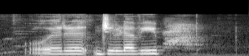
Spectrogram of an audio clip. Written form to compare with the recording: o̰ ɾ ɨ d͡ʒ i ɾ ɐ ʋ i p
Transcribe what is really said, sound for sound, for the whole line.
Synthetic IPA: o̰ ɾ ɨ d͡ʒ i ɽ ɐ ʋ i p

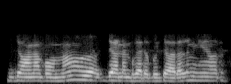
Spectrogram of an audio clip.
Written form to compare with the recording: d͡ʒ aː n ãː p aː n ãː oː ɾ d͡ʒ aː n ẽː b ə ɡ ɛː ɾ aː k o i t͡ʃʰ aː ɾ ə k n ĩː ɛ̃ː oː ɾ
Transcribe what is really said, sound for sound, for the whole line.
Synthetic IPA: d͡ʒ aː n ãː p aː n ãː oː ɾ d͡ʒ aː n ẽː b ə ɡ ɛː ɾ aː k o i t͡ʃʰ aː ɾ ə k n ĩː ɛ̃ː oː ɾ

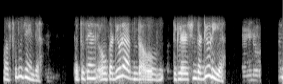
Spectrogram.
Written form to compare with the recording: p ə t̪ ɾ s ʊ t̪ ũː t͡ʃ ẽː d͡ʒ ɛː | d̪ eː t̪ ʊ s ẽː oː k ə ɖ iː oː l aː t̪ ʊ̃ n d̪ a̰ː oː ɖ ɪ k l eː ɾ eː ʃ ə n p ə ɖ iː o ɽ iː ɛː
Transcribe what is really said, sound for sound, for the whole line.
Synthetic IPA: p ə ɾ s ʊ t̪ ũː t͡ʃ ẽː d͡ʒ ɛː | t̪ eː t̪ ʊ s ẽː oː k ə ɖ iː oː ɽ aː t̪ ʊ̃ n d̪ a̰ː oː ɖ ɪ k l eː ɾ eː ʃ ə n k ə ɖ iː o ɽ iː ɛː

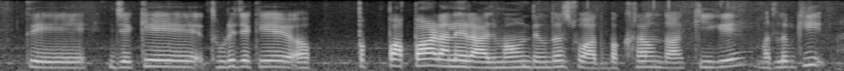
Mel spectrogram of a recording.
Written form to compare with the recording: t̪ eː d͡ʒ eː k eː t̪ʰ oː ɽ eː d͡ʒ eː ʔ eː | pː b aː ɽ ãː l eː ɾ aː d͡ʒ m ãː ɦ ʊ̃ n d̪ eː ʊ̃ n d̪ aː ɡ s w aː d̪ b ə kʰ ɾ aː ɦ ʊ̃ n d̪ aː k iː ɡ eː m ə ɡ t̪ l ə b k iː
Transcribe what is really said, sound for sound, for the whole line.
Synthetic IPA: t̪ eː d͡ʒ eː k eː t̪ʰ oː ɽ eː d͡ʒ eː k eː | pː p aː ɽ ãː l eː ɾ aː d͡ʒ m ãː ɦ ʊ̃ n d̪ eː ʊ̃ n d̪ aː s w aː d̪ b ə kʰ ɾ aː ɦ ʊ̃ n d̪ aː k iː ɡ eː m ə t̪ l ə b k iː

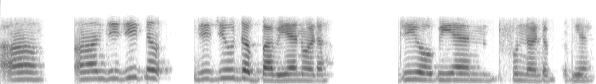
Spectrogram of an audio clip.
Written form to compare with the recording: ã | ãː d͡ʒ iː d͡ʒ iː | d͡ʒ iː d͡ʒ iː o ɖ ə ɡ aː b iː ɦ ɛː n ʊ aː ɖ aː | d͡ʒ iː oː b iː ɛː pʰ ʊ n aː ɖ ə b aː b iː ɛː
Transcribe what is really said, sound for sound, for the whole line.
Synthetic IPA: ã | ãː d͡ʒ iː d͡ʒ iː | d͡ʒ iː d͡ʒ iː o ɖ ə b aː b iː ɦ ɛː n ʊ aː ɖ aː | d͡ʒ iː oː b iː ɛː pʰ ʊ n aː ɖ ə b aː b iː ɛː

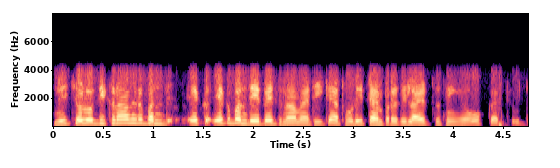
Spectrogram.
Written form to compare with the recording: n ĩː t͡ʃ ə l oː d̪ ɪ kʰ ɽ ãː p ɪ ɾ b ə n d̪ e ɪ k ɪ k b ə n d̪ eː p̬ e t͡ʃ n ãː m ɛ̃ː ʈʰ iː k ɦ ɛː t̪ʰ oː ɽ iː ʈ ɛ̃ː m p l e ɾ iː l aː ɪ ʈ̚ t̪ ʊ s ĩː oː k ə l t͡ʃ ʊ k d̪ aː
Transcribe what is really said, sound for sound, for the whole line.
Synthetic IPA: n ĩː t͡ʃ ə l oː d̪ ɪ kʰ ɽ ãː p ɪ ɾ b ə n d̪ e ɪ k ɪ k b ə n d̪ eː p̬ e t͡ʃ n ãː m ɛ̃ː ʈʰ iː k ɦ ɛː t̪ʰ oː ɽ iː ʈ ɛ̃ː m p ɾ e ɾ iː l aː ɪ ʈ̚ t̪ ʊ s ĩː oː k ə ɾ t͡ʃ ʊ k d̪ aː

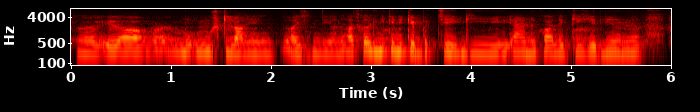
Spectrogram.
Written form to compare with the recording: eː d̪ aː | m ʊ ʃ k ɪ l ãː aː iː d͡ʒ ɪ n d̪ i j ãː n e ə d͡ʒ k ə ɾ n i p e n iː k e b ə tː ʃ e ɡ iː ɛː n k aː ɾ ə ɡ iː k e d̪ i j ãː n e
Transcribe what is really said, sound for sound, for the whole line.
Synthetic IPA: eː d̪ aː | m ʊ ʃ k ɪ l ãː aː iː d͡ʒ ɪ n d̪ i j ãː n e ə d͡ʒ k ə l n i k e n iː k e b ə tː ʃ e ɡ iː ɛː n k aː l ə ɡ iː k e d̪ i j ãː n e

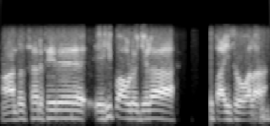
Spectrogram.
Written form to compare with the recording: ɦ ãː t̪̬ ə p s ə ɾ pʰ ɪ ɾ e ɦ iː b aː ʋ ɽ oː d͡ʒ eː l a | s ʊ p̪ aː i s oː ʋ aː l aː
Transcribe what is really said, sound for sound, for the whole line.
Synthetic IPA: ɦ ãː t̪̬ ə s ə ɾ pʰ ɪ ɾ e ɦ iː p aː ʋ ɽ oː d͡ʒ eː ɽ a | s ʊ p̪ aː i s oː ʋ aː l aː

